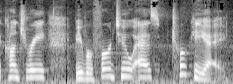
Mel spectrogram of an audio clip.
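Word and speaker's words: Türkiye: be referred to as turkey a the way it's spelled and pronounced in turkish it's a way to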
